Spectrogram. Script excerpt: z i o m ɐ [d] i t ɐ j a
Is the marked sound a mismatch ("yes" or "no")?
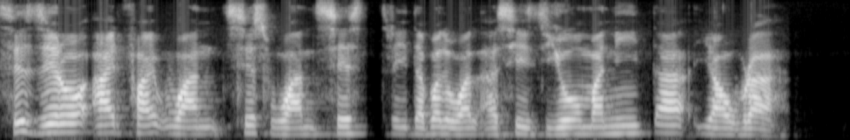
yes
